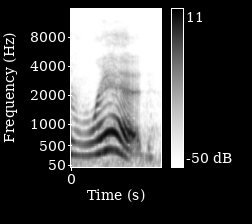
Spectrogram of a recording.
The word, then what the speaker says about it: read: irregular verb so the past tense of read is read now do I change the spelling to re D no it's a strange one we say read but it's spelled just the same as read okay so that's a great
